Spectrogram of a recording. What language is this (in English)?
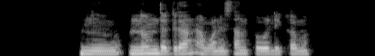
Pashto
